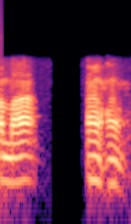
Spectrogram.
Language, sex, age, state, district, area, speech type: Tamil, male, 60+, Tamil Nadu, Nilgiris, rural, conversation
